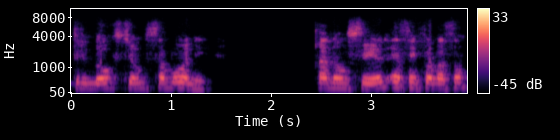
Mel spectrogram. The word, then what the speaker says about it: Samhain: Inclusive, Samhain é a pronúncia correta em irlandês. Em gaélico escocês seria Samhain, só que com U.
